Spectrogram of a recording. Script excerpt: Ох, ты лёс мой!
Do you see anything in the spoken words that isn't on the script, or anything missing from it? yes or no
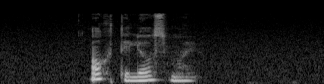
no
